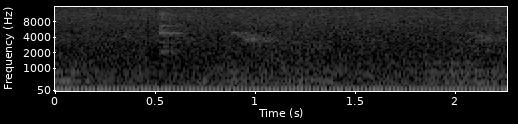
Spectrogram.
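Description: Near silence: room tone with a faint steady low hum and a few faint, short high chirps.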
